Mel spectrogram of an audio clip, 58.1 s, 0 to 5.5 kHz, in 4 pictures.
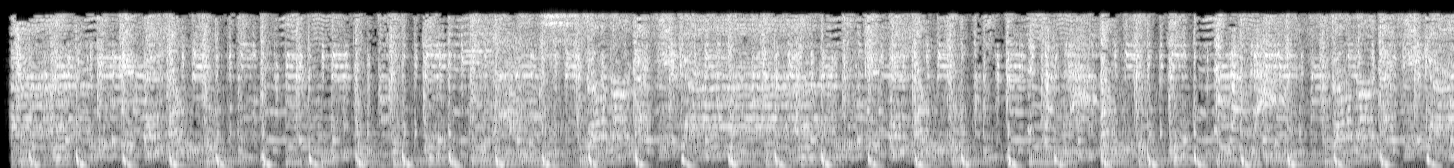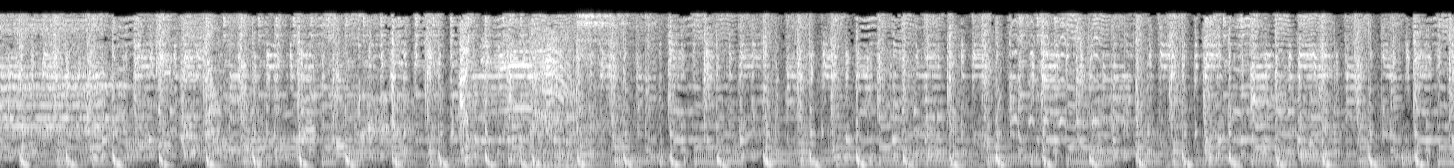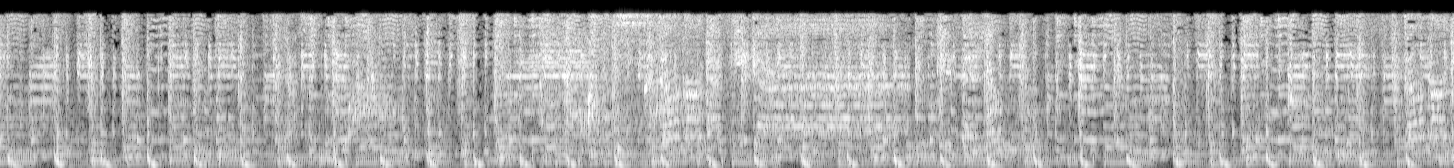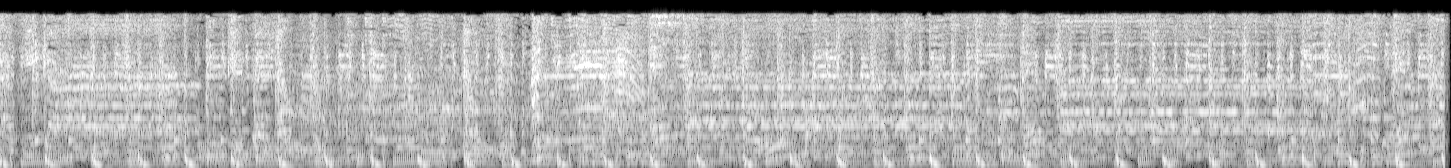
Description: Wink ---- Latin House tune from 2004 needs IDing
